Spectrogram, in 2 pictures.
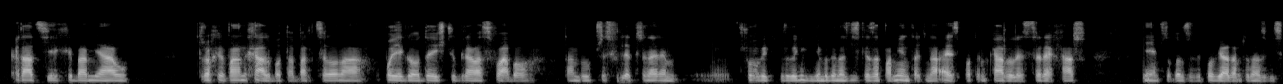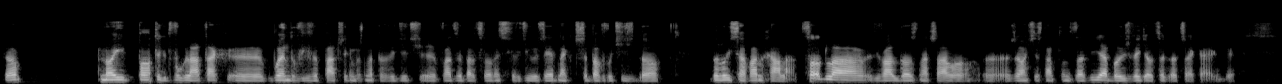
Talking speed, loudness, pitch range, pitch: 180 wpm, -25 LUFS, 90-95 Hz, 95 Hz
